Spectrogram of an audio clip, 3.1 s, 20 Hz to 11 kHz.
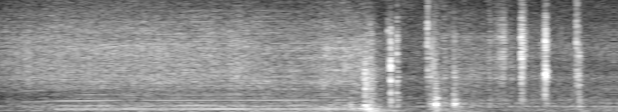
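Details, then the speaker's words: Honda Jazz, 138,000 miles: steady electric motor hum from the door, then a few clicks, with no glass movement; the window regulator is broken. "Oh yeah, surprise, surprise, that one does not work. Window rag's gone."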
